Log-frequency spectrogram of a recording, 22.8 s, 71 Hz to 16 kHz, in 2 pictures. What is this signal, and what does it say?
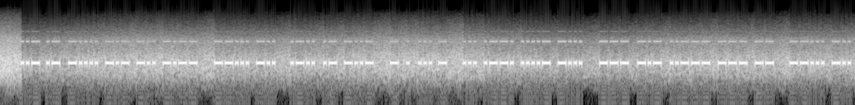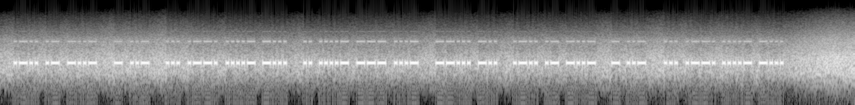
Morse code, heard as a keyed tone, hand-sent with a paddle, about 34 wpm, 620 Hz, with radio static and a narrow filter. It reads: UA6KDY 7D LAX TEST SP4B OK2OM 7D LAX TU SP4B I4OV 7D LAX TU SP4B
